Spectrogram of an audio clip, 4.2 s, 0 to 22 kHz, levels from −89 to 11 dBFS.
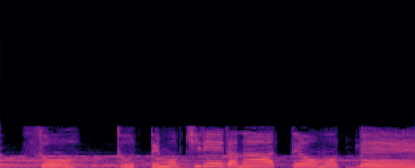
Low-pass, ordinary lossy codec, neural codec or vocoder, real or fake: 5.4 kHz; none; none; real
